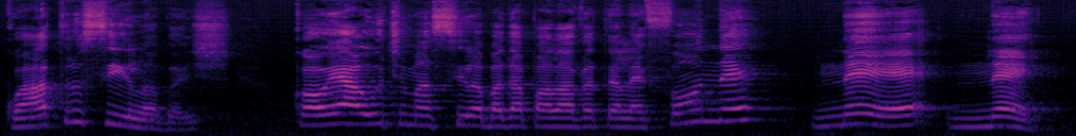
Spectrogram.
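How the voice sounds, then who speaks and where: A woman, a teacher giving a video lesson, who dictates slowly and repeats key words syllable by syllable while encouraging her class. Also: on the high side, expressive. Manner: encouraging, addresses the class directly. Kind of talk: video lesson with word exercises.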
